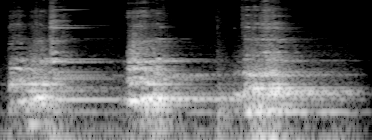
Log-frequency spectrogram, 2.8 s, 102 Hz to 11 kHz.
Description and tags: Metal Rub 6
Rubbing a wet nickel grate in my shower, recorded with a Zoom H2 using the internal mics.
metal, nickel, rub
